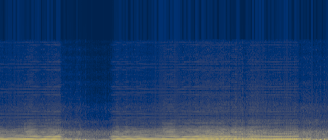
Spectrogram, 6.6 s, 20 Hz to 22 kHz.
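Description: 2002 Honda S2000's 2.0-litre F20C four-cylinder engine accelerating hard, heard from inside the open cockpit: the engine pitch climbs, falls away for about a second, then climbs steadily again for several seconds before the driver comes off the throttle near the end.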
